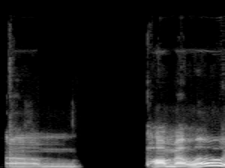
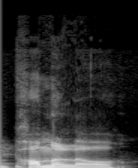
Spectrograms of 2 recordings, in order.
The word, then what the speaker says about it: pomelo: how we were pronouncing pomelo. Is that right? Is that the right way to say it? I say pomelo. Pomelo. Okay. Yeah. Gotcha. Nice. Good to know. Like pommel.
